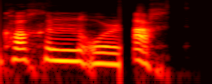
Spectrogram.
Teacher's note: First one is after the vowels A, O, and U. It sounds harsher and is formed more in the throat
